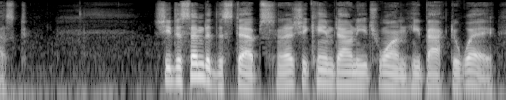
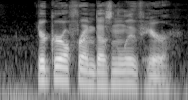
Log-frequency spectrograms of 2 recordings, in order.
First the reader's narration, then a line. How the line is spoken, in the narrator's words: Utina told him flatly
